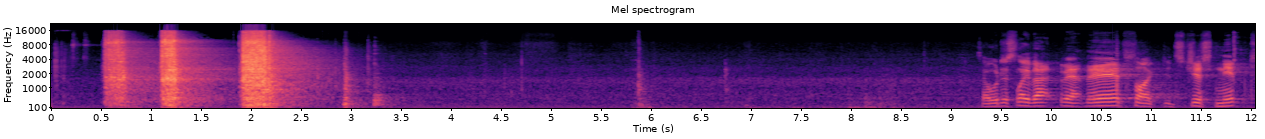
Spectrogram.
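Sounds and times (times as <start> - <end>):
impact wrench bursts: 0.5 - 2.9.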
